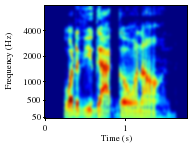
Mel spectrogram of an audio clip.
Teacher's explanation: what and have are going to be pushed together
